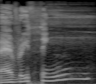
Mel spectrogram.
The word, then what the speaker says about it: everything: forma alguma é que toda palavra que termina com ing, que é o caso aqui da palavra everything, a letra G no final não é pronunciada. Portanto, got everything. Terminando o som do N.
